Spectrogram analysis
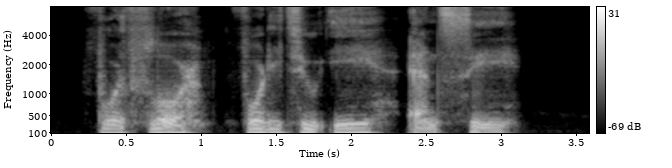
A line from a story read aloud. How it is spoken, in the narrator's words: He whispered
